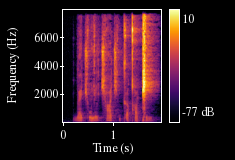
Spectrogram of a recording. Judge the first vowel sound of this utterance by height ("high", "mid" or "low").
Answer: low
